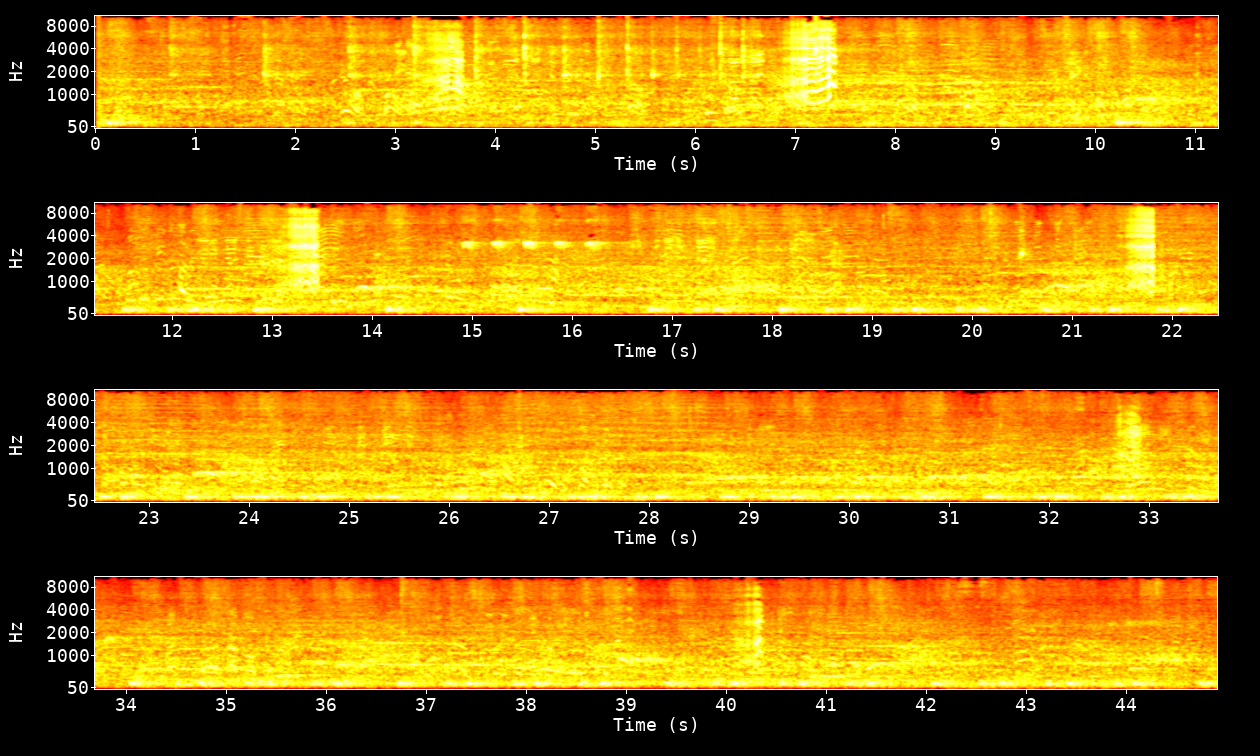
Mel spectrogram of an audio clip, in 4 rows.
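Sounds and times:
crowd chatter: 0.0 - 44.9
macaw squawk: 3.2 - 4.0, 6.7 - 7.5, 13.1 - 13.6, 21.4 - 21.9, 40.1 - 40.4.

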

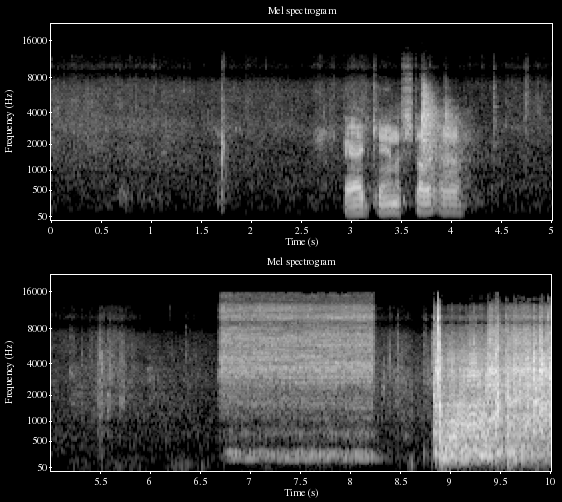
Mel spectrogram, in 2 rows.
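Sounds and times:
aerosol spray hiss: 6.7 - 8.3.

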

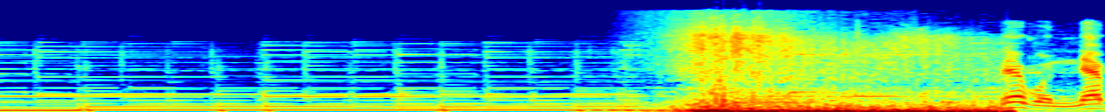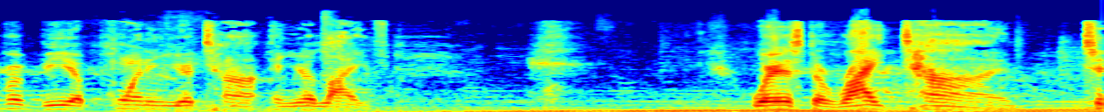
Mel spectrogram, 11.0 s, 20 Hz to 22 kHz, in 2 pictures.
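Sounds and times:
deep explosion boom: 3.2 - 5.1.

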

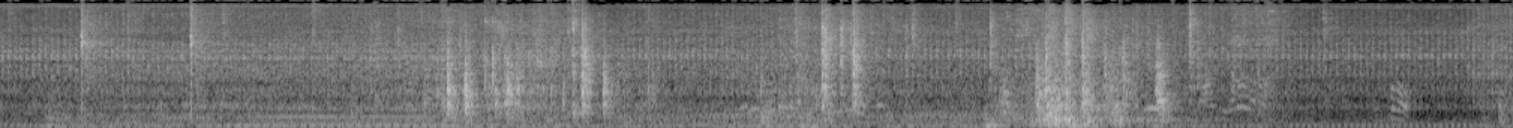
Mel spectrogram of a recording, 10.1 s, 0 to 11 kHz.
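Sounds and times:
truck engine idling: 0.0 - 10.0
stones clattering: 2.5 - 4.4.

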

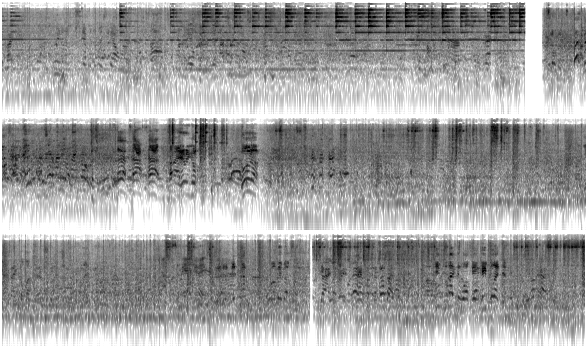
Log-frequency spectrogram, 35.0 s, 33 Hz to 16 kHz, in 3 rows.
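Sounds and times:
cable car rumbling on track: 0.0 - 35.0
passengers' voices: 0.0 - 35.0.

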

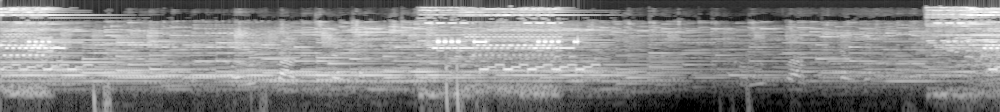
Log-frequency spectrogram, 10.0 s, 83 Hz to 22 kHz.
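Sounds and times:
rapid high beeping ring: 0.0 - 0.8, 4.2 - 6.1, 9.3 - 10.0
telephones ringing: 0.0 - 0.8, 4.2 - 6.0, 9.3 - 10.0.

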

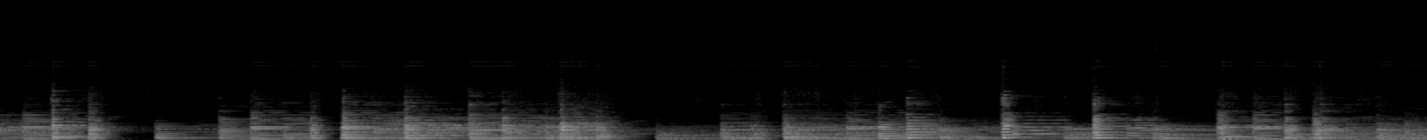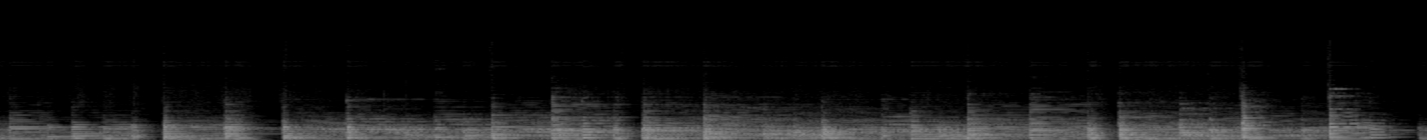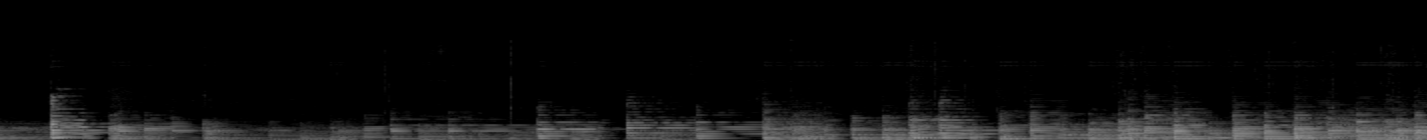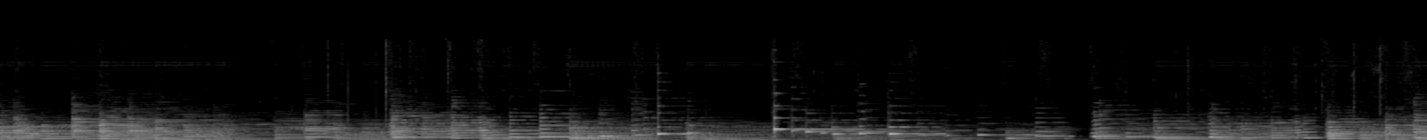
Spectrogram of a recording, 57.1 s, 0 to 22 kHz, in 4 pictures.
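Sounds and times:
grand piano playing: 0.0 - 57.0.

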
